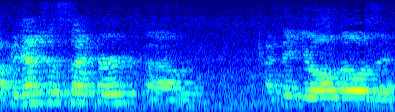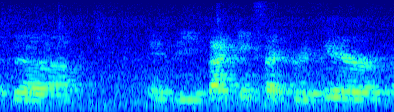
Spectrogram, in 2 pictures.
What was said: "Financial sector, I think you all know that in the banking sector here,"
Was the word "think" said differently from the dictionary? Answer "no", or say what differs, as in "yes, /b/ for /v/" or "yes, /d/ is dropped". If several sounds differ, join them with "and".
no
